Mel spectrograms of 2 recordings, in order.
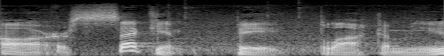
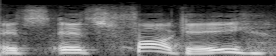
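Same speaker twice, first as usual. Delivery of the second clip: slow, pitched-up mock British drawl; mock British accent; 6 semitones higher, slower than usual. Host joking about foggy London in a mock British accent. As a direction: play the foggy-London cliché. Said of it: "the impersonation I did, the little accent".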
